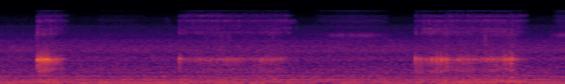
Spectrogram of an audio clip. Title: Snoring sounds soothing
